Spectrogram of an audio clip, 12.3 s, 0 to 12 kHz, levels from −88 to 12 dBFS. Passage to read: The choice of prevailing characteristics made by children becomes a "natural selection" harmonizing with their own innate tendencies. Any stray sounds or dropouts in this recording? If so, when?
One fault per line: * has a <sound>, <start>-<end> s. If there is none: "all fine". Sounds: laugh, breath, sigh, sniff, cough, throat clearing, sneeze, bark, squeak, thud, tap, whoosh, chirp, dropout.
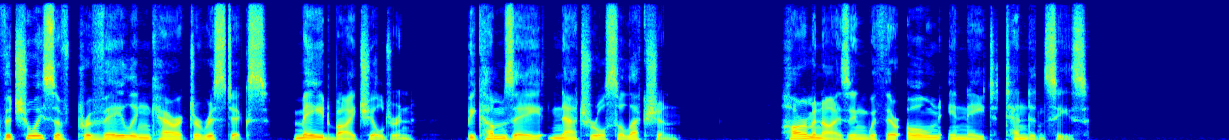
all fine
